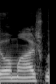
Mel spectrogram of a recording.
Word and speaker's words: homage: He creates mantique shadow boxes that are an homage Mark, I say homage with a silent H because that's the way the French say it, homage. But those of you who don't know, it's spelled with an H, homage.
